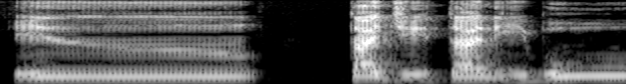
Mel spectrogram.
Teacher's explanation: মানে হলো যদি, ইন এখানে আমরা নুন সাকিন একফা করবো, আমরা একটু গুণা করবো, লাইট গুণা করবো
